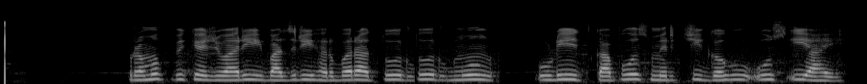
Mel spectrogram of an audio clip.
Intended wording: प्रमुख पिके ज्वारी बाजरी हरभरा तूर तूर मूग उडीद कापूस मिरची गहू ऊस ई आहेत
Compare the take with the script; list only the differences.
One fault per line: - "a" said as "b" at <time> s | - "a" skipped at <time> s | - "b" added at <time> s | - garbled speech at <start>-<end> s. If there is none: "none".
none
